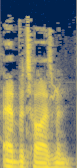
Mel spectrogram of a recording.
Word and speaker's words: advertisement: It's advertisement, dickhead. You don't advertise it. You advertise it, so it's advertisement.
